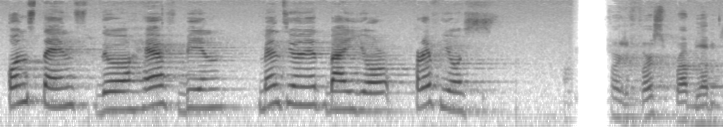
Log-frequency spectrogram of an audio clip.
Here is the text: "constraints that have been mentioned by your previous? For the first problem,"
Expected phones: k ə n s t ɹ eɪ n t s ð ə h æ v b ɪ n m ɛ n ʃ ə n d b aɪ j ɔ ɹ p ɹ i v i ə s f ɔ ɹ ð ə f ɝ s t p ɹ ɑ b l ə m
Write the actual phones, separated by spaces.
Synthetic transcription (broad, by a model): k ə n s t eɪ n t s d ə h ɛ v b ɪ n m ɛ n s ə n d b aɪ j ɔ ɹ p ɹ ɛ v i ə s f ɔ ɹ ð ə f ɝ s t p ɹ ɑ b l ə m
